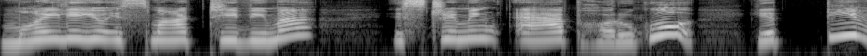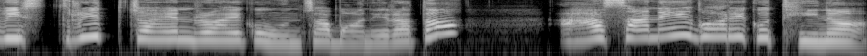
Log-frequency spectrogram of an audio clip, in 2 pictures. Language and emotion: Nepali, surprised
